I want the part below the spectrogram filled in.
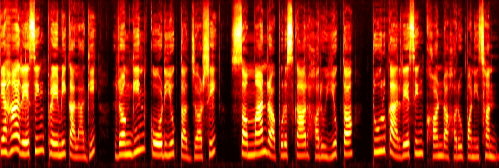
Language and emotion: Nepali, neutral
